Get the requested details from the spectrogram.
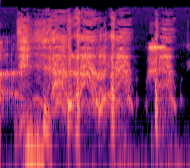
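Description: A harsh cough with a raspy, throaty quality, a few rough bursts in quick succession followed by one more short hack after a brief pause.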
